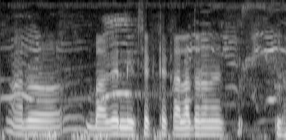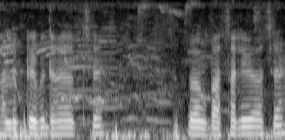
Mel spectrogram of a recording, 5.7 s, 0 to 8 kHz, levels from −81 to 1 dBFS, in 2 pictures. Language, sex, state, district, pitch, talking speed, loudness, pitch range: Bengali, male, Odisha, Malkangiri, 145 Hz, 135 wpm, -17 LUFS, 140-145 Hz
